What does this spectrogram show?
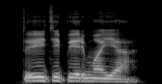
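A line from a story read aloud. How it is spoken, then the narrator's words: Commanding growl. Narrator (Russian): властно рыкнул он мне в макушку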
